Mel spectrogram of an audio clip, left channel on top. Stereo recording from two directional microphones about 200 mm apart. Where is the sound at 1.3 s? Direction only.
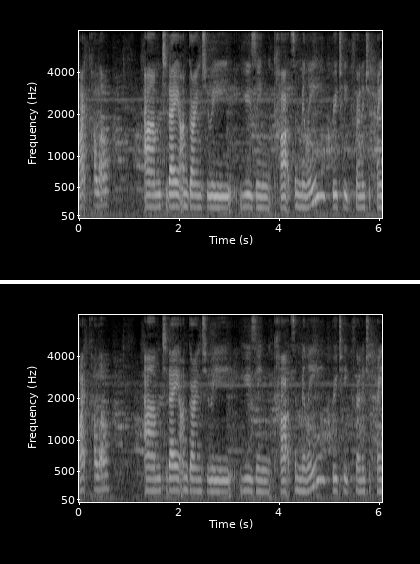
35° left (ahead or behind).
